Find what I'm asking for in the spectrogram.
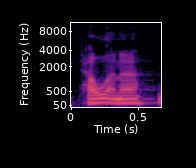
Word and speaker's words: Helena: We had people come from, I think it's pronounced Helena, Montana.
